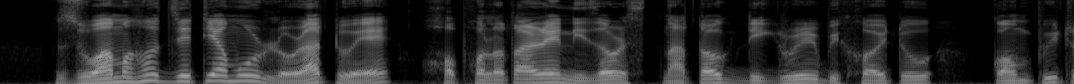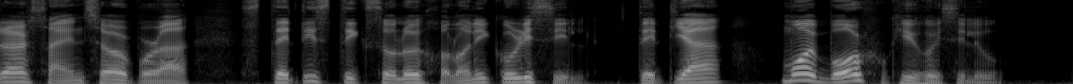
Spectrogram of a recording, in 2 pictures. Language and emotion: Assamese, happy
